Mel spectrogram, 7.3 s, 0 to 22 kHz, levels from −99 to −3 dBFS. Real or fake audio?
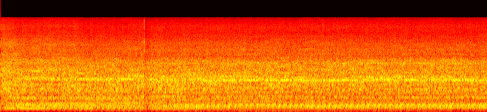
fake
